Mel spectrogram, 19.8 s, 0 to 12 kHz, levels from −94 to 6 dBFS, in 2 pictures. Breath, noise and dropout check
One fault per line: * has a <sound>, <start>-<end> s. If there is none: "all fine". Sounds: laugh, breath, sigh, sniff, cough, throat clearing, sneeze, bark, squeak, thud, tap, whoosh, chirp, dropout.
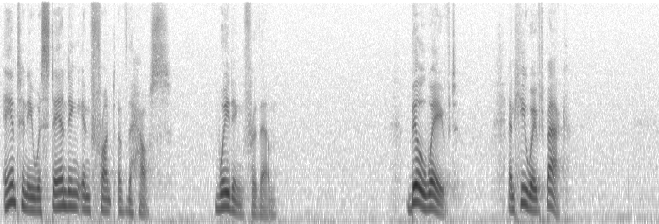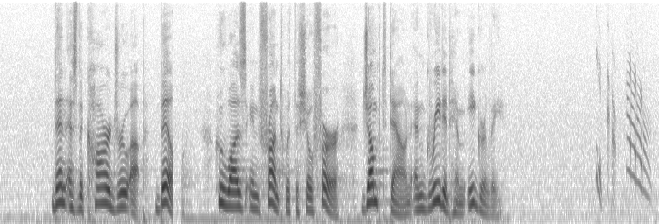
* has a dropout, 12.5-12.6 s
* has a chirp, 18.8-19.7 s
